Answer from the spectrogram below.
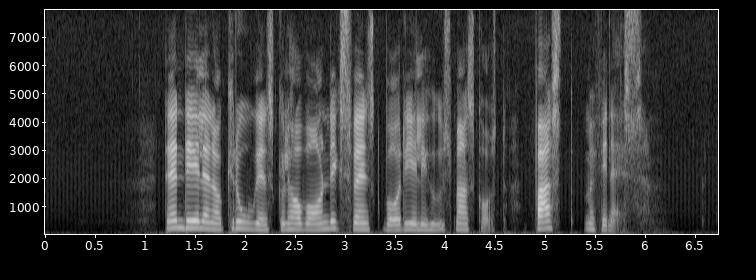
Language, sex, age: Swedish, female, 54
